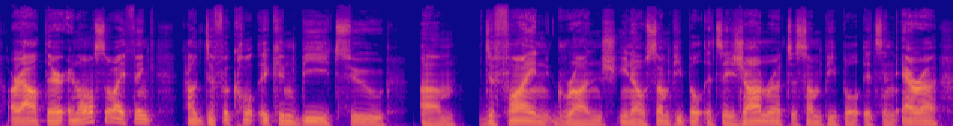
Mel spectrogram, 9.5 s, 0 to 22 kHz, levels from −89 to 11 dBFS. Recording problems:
none

